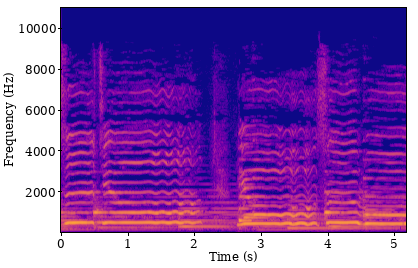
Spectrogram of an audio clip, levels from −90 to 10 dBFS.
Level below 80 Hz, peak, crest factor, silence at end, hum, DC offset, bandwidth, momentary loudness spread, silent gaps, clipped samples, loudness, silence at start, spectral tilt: -80 dBFS; -6 dBFS; 12 dB; 0 s; none; under 0.1%; 9 kHz; 7 LU; none; under 0.1%; -18 LUFS; 0 s; -4 dB/octave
